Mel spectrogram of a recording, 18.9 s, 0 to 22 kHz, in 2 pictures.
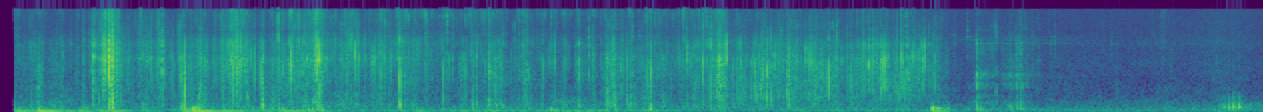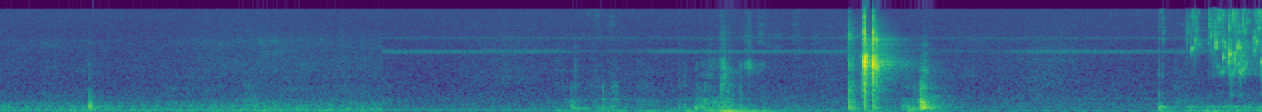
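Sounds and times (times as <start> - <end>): bread tearing: 0.1 - 8.0
bun crust crackling: 0.1 - 8.1.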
